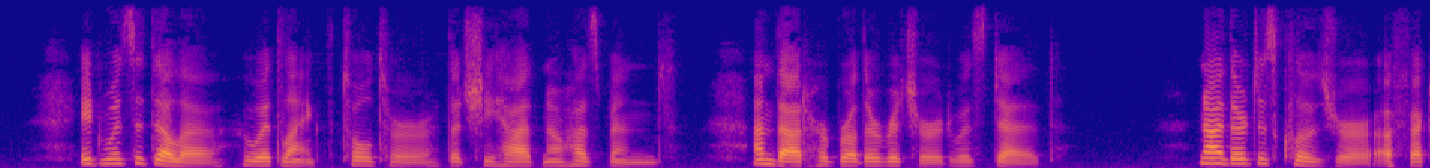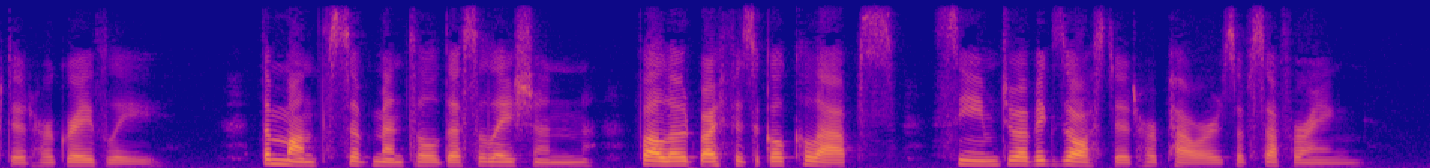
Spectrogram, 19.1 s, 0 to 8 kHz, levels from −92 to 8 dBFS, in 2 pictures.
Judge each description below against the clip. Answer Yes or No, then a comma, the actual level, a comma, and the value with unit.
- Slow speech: Yes, slow, 130 wpm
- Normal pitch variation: Yes, average, 4.2 semitones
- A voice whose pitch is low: No, medium, 160 Hz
